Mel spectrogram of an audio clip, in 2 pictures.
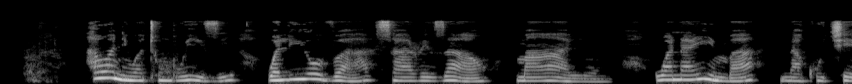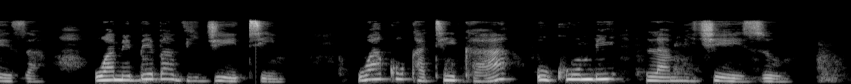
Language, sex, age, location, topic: Swahili, female, 25-35, Nairobi, government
